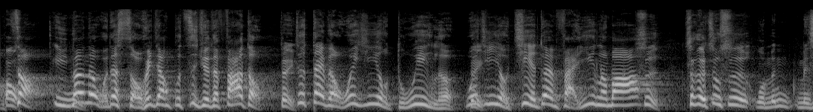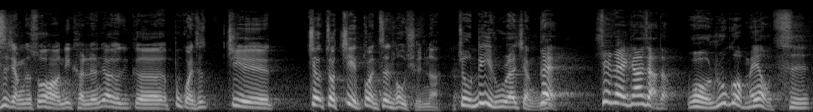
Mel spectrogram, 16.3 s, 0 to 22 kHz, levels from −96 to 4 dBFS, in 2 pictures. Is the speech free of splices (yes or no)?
no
